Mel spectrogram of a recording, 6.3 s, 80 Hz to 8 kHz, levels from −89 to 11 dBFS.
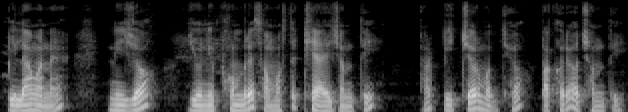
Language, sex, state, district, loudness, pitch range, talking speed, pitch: Odia, male, Odisha, Nuapada, -19 LUFS, 100-115 Hz, 115 wpm, 110 Hz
